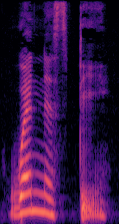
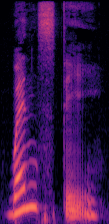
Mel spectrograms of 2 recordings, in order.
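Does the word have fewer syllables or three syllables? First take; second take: three; fewer. First: The word is said with three syllables. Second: The word is said with fewer than three syllables. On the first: The speaker calls it wrong. "Malaysian will pronounce this word as a three-syllable" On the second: The speaker calls it right. "But the correct pronunciation is Wednesday"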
